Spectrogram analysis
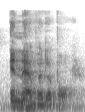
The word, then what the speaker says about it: inevitable: So, here we have the example sentence with the current trends, some form of change seems inevitable. In-ev-it-a-ble. Five syllables for that word.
